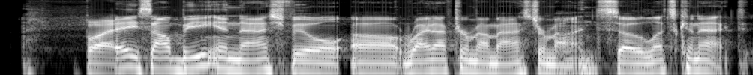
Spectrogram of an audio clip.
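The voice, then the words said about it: Southern American accent. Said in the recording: “the amazing Southern accent like you do”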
